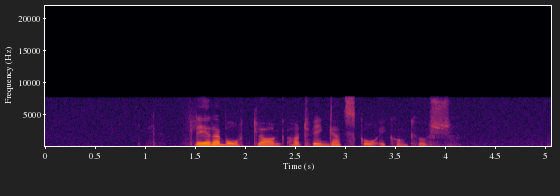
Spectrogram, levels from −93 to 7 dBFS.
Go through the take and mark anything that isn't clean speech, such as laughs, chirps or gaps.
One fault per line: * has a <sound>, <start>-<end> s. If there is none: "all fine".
all fine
